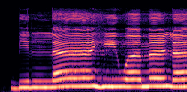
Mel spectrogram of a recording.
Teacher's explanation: La mad tabi'i muqaddar karena ada baris fathah tegak di atas huruf lam. Cara bacanya panjang 2 harokat.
